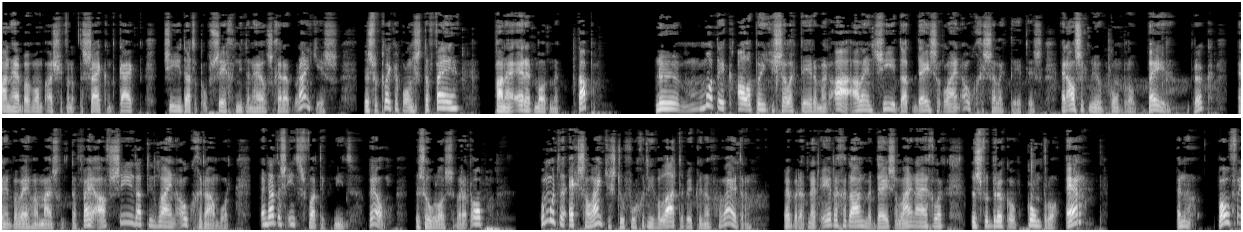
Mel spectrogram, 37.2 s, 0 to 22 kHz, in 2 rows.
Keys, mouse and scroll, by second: 5.5 click, 8.5 Tab, 11.5 a, 17.1 ctrl+b, 25.4 Escape, 29.8 click, 30.4-30.9 scroll down 2, 30.9-37.1 middle drag, 34.5 ctrl+r.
